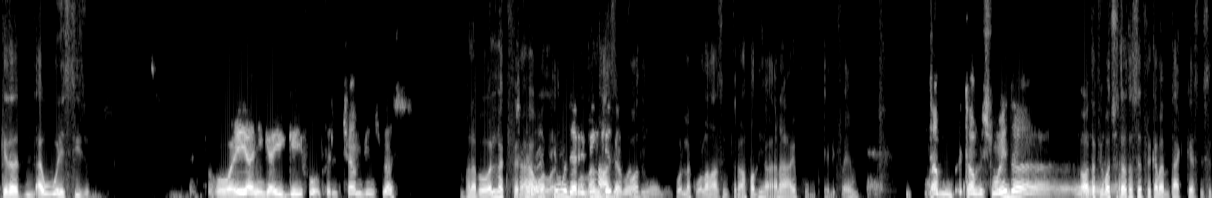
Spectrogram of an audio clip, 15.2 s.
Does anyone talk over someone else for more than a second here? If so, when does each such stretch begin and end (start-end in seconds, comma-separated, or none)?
6.4-8.4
